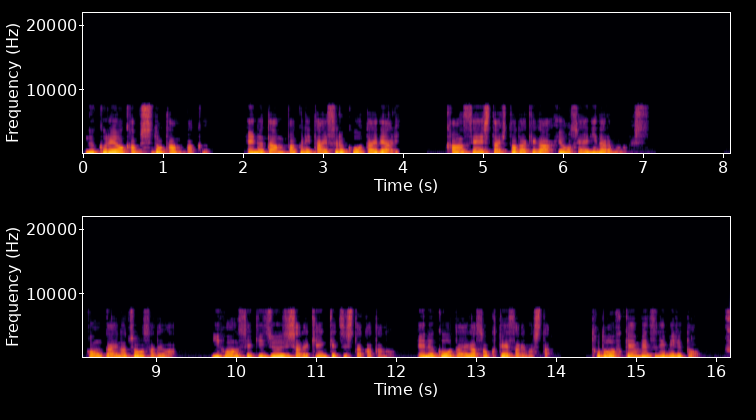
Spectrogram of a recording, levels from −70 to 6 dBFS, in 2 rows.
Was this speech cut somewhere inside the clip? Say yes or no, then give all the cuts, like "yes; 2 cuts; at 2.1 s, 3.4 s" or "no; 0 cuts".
yes; 1 cut; at 14.2 s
